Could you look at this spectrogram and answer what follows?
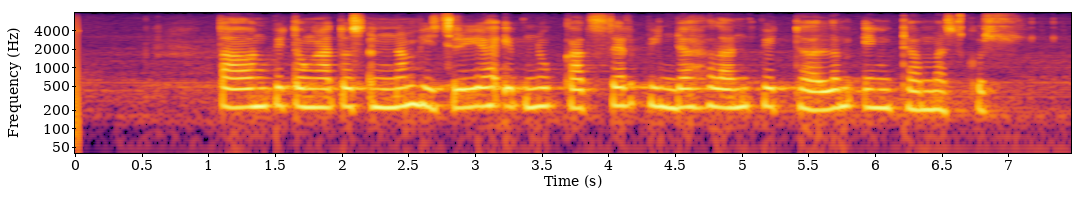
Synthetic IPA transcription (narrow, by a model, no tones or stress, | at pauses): t̪aʊnpit̪uŋat̪ʊsənəmɦi̥d͡ʒɾijahʔip̚nukat̪̚sɪrpindahlanpid̪̥a̤ləmɪŋd̥a̤maskʊs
